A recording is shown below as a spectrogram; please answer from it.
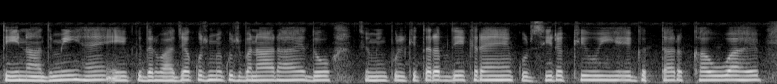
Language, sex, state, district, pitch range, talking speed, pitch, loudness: Hindi, female, Uttar Pradesh, Lalitpur, 195-205 Hz, 210 wpm, 200 Hz, -15 LUFS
